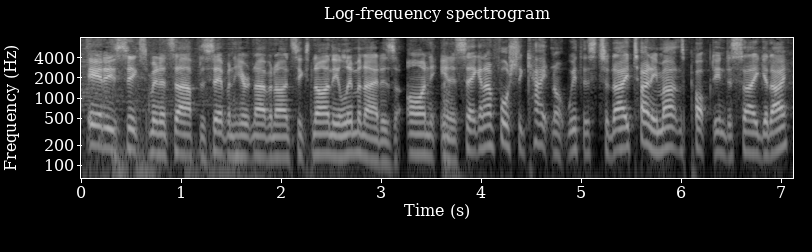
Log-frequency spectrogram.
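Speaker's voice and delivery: radio presenter read. Real, not acted. Host introducing the morning guest, upbeat radio presenter read. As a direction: announce it briskly over the music bed. Station time call over music.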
